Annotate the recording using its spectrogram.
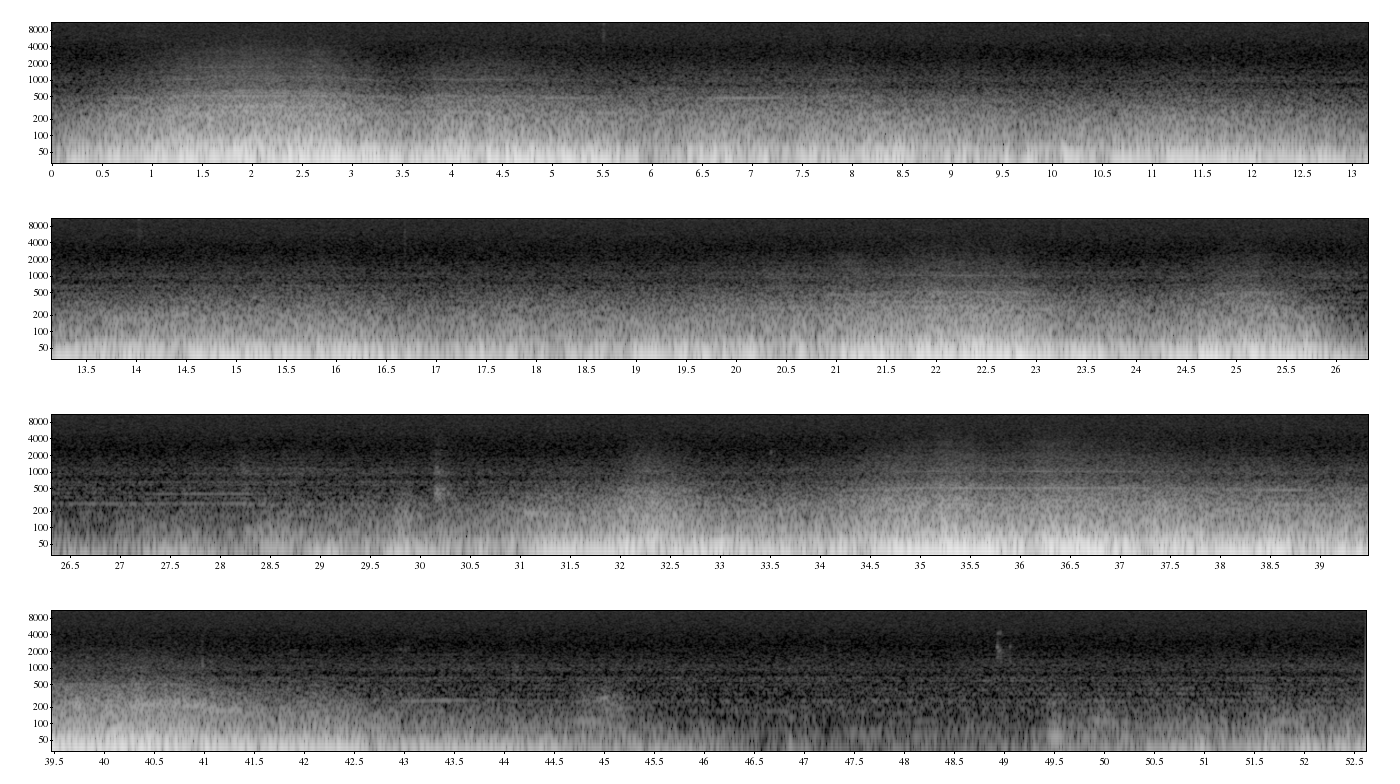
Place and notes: Poznan, Mateckiego street, kitchen - vent shaft
whispering wind recorded in the vent shaft in the kitchen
